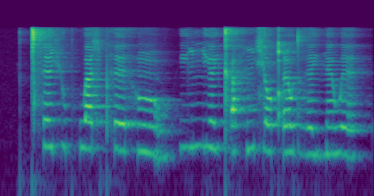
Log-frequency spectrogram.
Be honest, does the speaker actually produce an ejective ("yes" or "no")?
yes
